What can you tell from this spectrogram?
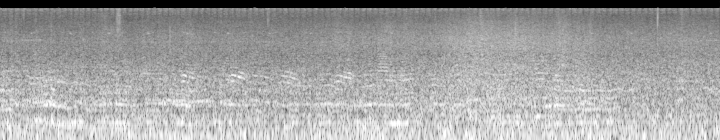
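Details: Honey bees in autumn, busily foraging for food to last the winter; a steady low droning buzz with faint hum bands runs throughout over a hissy broadband background, no other clear sounds.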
